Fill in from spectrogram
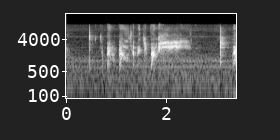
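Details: Hand-raised pet budgerigar talking while interacting with its owner indoors: a quick run of clipped, speech-like syllables, then a rising buzzy warble and a few sharp chirps after a pause.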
